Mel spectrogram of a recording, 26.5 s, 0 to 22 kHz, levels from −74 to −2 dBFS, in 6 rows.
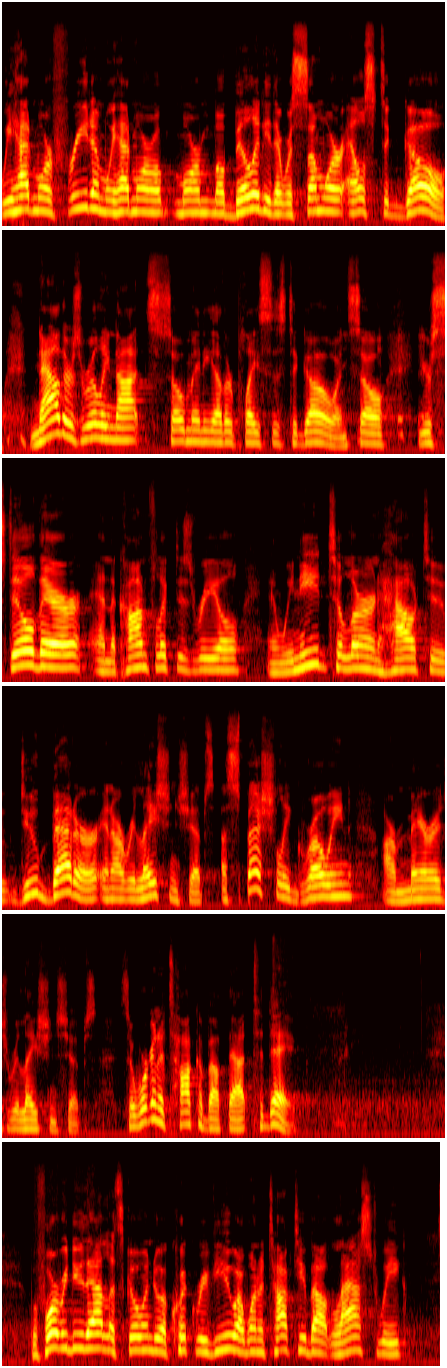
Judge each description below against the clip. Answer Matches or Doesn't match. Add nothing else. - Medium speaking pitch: Matches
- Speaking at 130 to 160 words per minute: Doesn't match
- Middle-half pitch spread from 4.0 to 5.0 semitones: Matches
